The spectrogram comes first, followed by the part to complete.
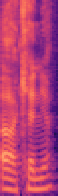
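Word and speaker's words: Xenia: It's spelled with an X, not a K. It's X-E-N-I-A. And Kenya is K-E-N-Y-A. It's a little different.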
